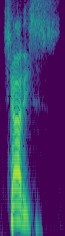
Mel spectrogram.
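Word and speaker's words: χάρις: Y ahí está la palabra en griego, pero también como podemos pronunciar charis una vez más, ¿qué es la gracia?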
